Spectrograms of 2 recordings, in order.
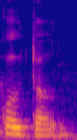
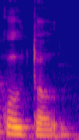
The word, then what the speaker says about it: koutou: Tēnā koutou, tēnā koutou.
